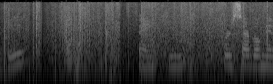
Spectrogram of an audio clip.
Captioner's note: speaking French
